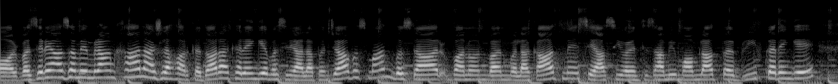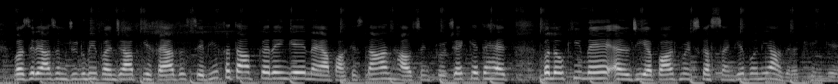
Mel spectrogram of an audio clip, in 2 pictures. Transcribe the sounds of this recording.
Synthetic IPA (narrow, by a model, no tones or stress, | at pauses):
ɔːɾʋɐziːɾeaːzəmɪmɾaːnxaːnaːd͡ʒlaːɦɔːɾkad̪ɔːɾakɐɾẽːŋɡeʋɐziːɾeaːlapɐ̃ɲd͡ʒaːbʊsmaːnɡʊzd̪aːɾʋɐnoːnʋɐnmʊlaːkaːt̪mẽsijaːsiɔːɾɪ̃nt̪ɪzaːmimʊaːmlaːt̪̚pɐɾbɾiːfkɐɾẽːŋɡeʋɐziːɾeaːzəmd͡ʒʊnuːbipɐ̃ɲd͡ʒaːbkiqɐjaːd̪ət̪sebʱixɪt̪aːb̚kɐɾẽːŋɡenɐjapaːkɪst̪aːnɦaːʊsɪ̃ŋɡ̚pɾoːd͡ʒɛk̚ʈ̚ket̪ɛɦɛt̪̚ | bɐloːkimẽɛːlɖiɐpaːɾʈmɛ̃ɳʈskasɐ̃ŋɡʱebʊnijaːd̪ɾɐkʰːẽːŋɡeː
